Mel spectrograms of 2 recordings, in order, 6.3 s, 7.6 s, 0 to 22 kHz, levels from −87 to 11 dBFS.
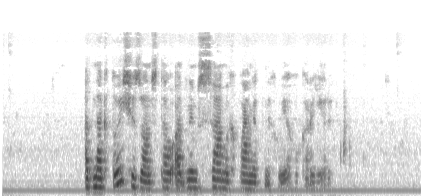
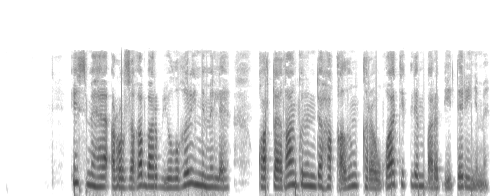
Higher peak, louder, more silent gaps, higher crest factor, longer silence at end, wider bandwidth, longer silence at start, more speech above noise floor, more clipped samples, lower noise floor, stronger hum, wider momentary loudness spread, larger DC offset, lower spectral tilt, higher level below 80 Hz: about the same, -4 dBFS vs -4 dBFS; about the same, -22 LUFS vs -23 LUFS; neither; about the same, 20 dB vs 20 dB; first, 1.1 s vs 0.25 s; first, 11.5 kHz vs 8 kHz; first, 1.25 s vs 1.1 s; second, 28 dB vs 45 dB; neither; second, -50 dBFS vs -68 dBFS; neither; first, 15 LU vs 7 LU; neither; about the same, -6 dB/octave vs -6 dB/octave; about the same, -58 dBFS vs -58 dBFS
